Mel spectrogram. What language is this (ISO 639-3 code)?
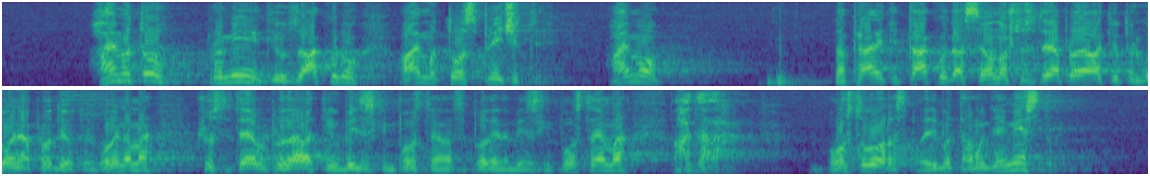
hrv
